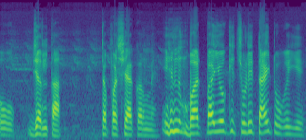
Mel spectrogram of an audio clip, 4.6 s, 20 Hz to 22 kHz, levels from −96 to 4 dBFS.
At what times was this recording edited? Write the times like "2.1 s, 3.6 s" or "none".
2.3 s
